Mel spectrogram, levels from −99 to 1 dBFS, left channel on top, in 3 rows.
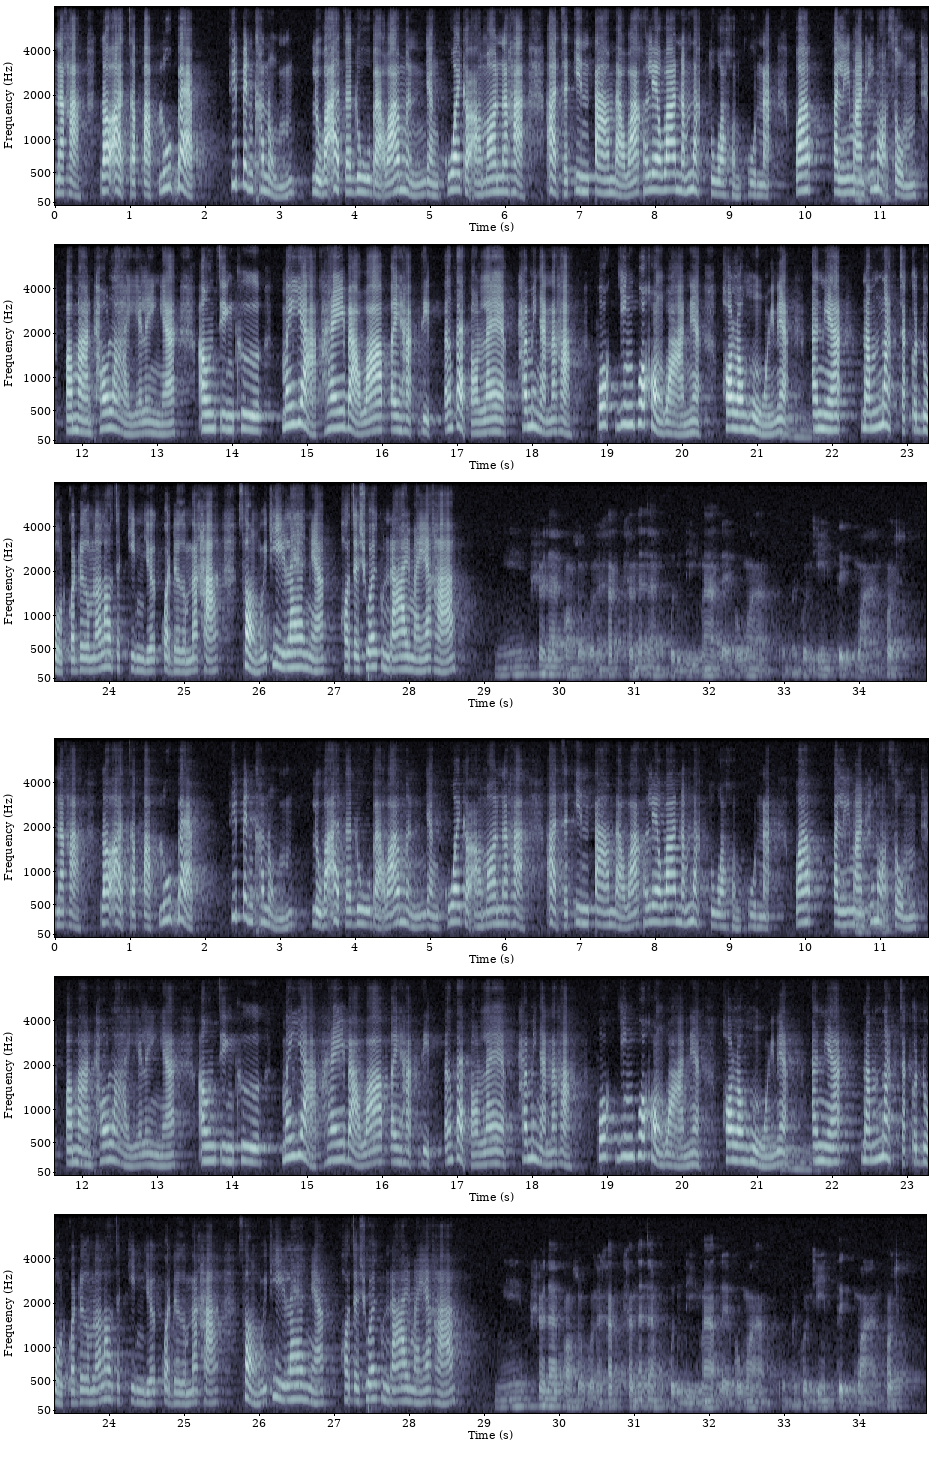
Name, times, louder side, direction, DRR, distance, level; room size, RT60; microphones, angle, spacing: voice 1, 0.0-1.9 2.3-10.1 10.4-14.4 14.7-18.5 18.9-21.4 21.7-22.1 22.4-28.6, left 6 dB, 80° left, 11 dB, 0.7 m, -24 dB
voice 2, 21.3-22.0 29.1-34.5, right 2 dB, 50° right, 3 dB, 3.7 m, -41 dB
24.0 x 14.5 x 9.2 m, 1.0 s
head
